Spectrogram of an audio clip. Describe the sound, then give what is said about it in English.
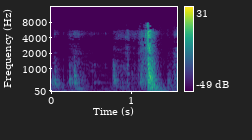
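A wooden window in a stuffy back room is shoved open in a few short scraping pushes, ending in a louder knock as it slides up. Fairly quiet, with no voices. “Whew! stuffy in here. I'll open the window.”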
